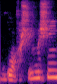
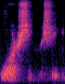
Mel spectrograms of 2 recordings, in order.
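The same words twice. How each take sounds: First: It is said in a standard, non-country accent. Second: It is said in a Southern country accent. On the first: This is not how the father says it. "He doesn't say washing machine" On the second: This is how the country father says it. "He literally say washing machine"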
